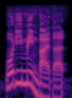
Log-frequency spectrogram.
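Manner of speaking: normal talking voice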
